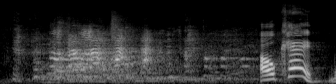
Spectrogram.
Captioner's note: audience laughing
